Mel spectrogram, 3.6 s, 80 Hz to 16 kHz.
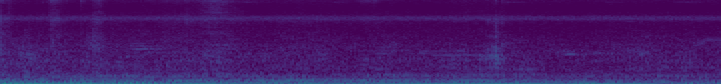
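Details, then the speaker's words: Refrigerator compressor drawing a high 0.9 A even after a PTC swap, smoking, possibly overheated; before a capacitor is added. Low, steady, unusually prominent droning hum: airflow strong but very loud, cause not confirmed. "Kalau saya melihat dorongan anginnya masih sangat-sangat bagus, masalahnya suaranya keras banget."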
